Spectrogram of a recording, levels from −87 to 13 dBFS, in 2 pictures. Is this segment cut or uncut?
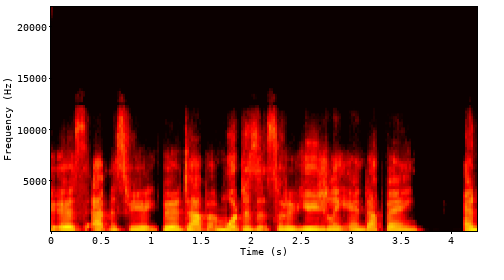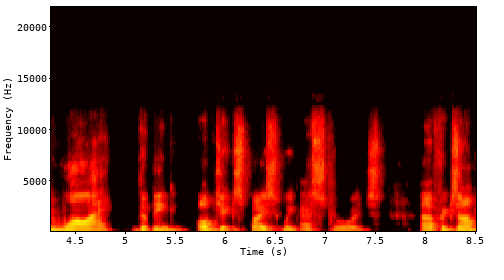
cut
